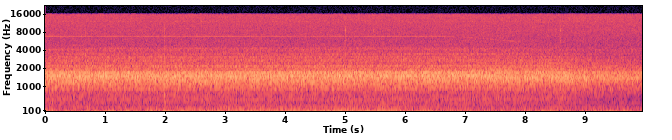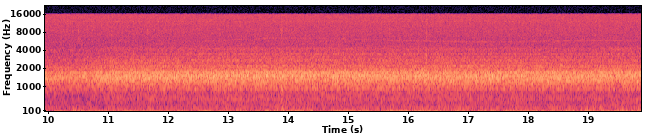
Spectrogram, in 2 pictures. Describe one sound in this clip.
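Tyres roll on asphalt with a steady rumble.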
